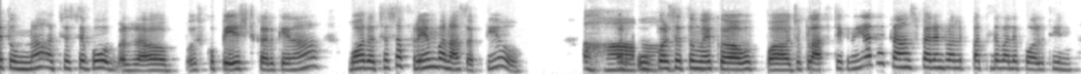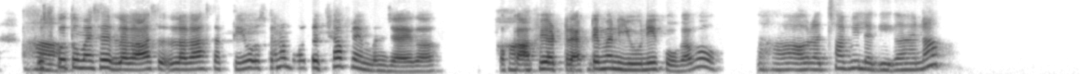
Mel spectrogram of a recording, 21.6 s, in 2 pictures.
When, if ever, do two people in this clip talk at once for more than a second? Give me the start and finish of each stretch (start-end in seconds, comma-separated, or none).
none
